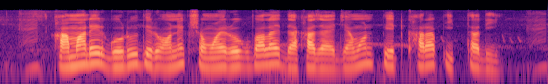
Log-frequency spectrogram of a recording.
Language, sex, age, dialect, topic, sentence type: Bengali, male, 25-30, Northern/Varendri, agriculture, statement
